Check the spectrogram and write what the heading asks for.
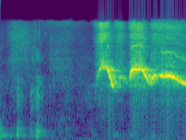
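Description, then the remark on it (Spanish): After a brief murmur of voice, someone whistles a loud two-part call signal to a house to call a friend out: a short swooping note followed by a longer sliding tone that dips and trails off. “Pero no gritó, chifló y le hizo así.”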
